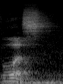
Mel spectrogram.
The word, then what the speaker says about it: Wurst: It's Wurst.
